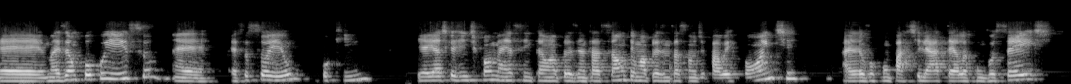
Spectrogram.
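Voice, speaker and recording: With a Carioca accent, a woman speaks at a moderate pace and fairly low pitch. Her intonation is lively, and music plays in the background. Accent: Carioca (Rio de Janeiro). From Rio de Janeiro, Brazil. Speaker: school coordinator. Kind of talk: online presentation to fellow educators. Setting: video call.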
